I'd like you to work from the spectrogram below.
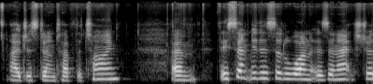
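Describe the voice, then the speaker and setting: With an English accent, a woman speaks at a fairly high pitch with ordinary pitch variation. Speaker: craft artist, video creator. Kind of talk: tutorial. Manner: casual, hesitant with fillers.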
